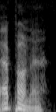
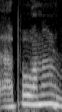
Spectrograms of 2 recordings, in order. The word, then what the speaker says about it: Epona: Yeah, that's one of the ways you can get Epona. Yeah. So, and she's incredible. Is it Epo? Is it Epona? Really? Yeah. Yeah. That was Epona.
